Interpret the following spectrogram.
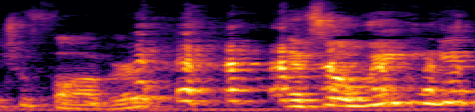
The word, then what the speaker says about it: Trafalgar: They pronounce it a little weird though, but it's actually Trafalgar.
